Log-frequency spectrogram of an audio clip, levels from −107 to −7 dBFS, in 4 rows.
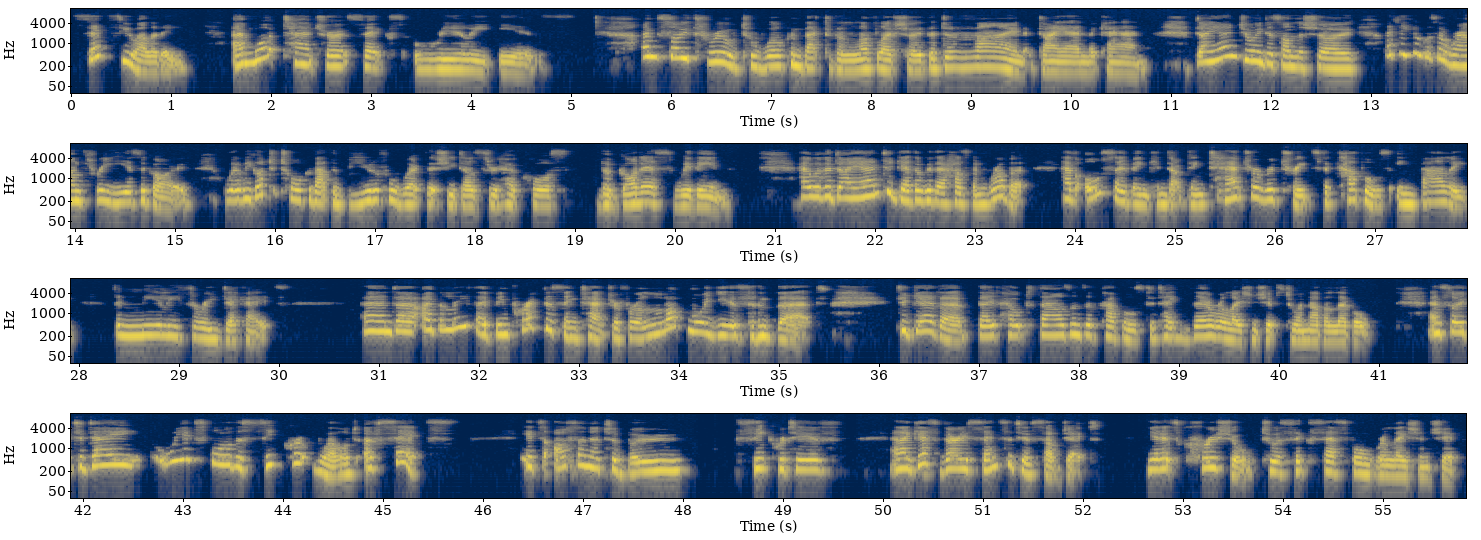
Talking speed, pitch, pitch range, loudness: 140 wpm, 220 Hz, 175-285 Hz, -22 LUFS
